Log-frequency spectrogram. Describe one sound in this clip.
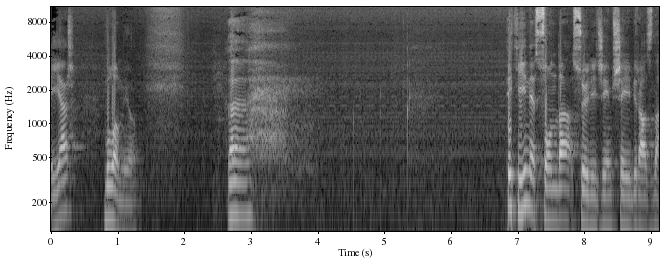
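A man speaks calmly into a nearby microphone, pausing between phrases.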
